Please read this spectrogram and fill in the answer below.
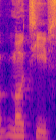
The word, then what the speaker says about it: motif: And then there's kind of what he's referring to kind of as a regal motive, which, you know, motif, sorry, I'm mispronouncing that.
